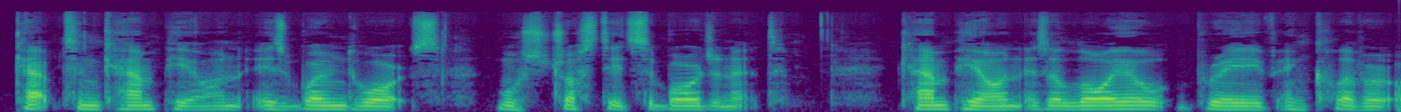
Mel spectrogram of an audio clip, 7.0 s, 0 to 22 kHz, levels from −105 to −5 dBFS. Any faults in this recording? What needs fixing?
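Nothing in the signal needs fixing: levels, continuity and timing hold steady throughout the speech, with no audible defect anywhere in the recording.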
